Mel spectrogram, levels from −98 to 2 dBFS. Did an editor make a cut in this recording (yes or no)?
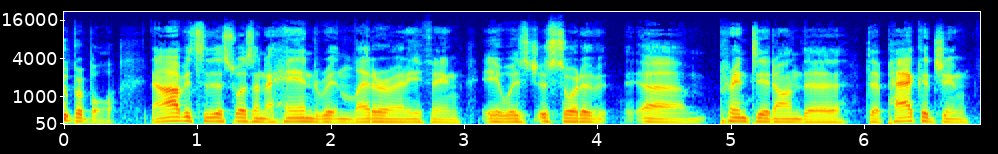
yes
